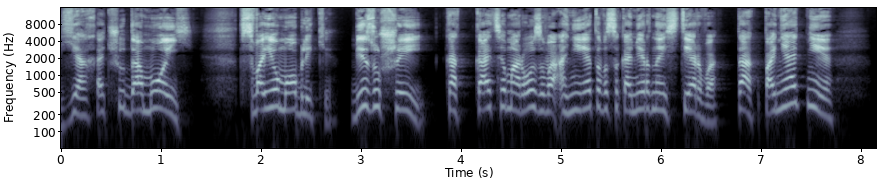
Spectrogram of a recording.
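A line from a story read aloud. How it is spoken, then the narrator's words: Shouted, heavy breathing. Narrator (Russian): Выкрикнув это, я застыла, тяжело дыша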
